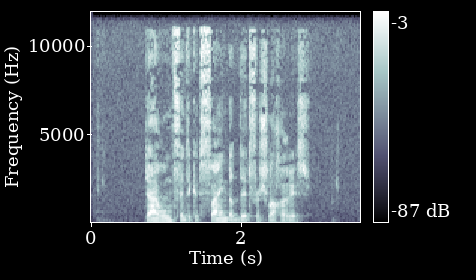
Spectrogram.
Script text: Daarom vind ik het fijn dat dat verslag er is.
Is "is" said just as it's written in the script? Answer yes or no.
yes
